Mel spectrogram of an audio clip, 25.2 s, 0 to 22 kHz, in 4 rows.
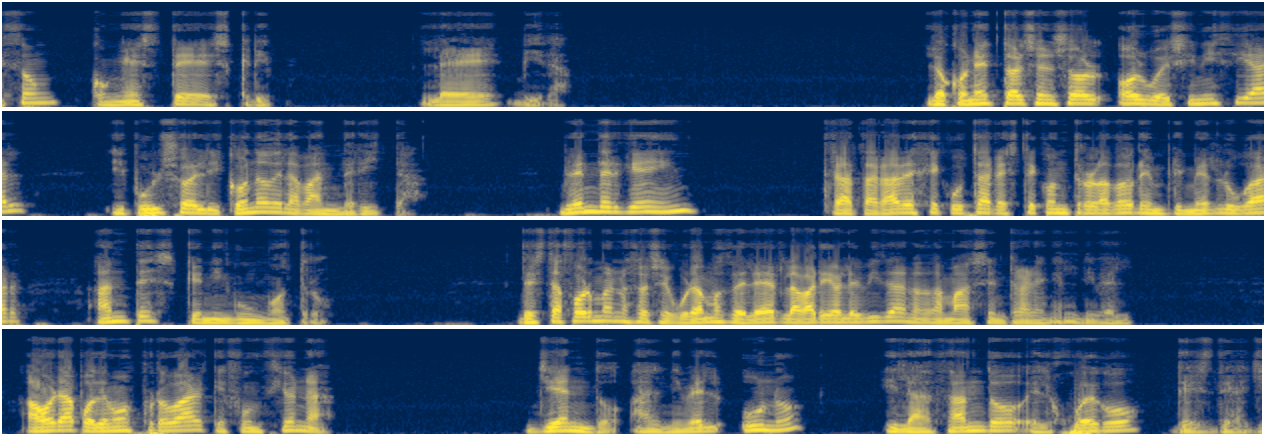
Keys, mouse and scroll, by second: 2.5-7.1 drag, 7.3-17.4 drag, 21.7-22.8 drag, 25.1 p.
